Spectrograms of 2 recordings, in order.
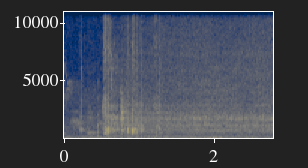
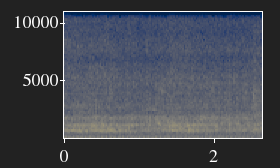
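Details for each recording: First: Household water pump that would not shut off after its tank ran dry and air entered the system. After re-bleeding the air, it hums steadily with no surging and cuts off when the outlet is closed; normal run. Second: Water pump keeps running and won't cut off when the outlet valve is closed, steady hum with a hissing, rushing air sound inside; owner suspects air not fully bled from the pump.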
